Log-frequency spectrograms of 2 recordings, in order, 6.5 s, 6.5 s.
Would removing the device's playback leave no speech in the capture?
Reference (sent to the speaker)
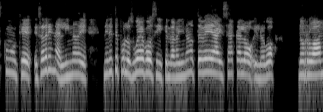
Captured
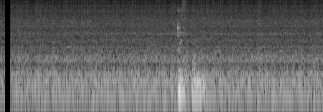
No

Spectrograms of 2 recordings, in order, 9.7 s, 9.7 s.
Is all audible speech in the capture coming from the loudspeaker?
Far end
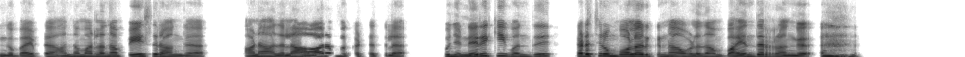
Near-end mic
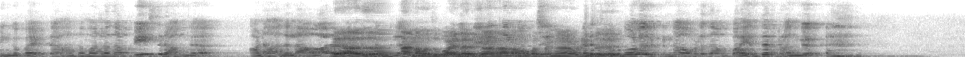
No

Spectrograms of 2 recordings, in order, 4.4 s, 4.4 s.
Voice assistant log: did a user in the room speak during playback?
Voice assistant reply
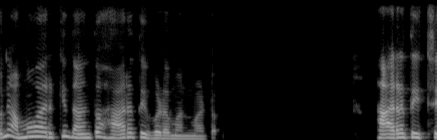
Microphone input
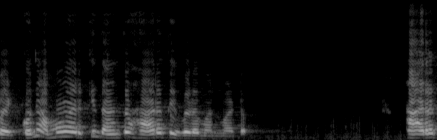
No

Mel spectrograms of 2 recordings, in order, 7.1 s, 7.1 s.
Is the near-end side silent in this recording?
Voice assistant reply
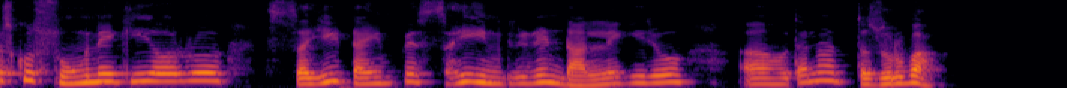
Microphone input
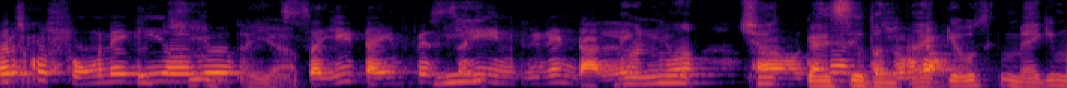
No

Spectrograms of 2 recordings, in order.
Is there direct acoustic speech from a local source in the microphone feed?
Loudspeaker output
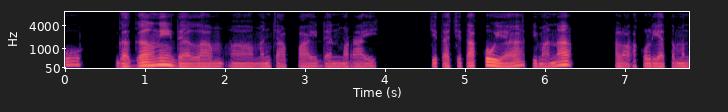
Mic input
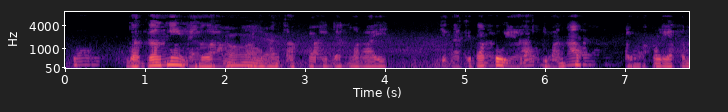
Yes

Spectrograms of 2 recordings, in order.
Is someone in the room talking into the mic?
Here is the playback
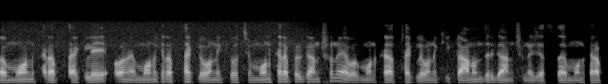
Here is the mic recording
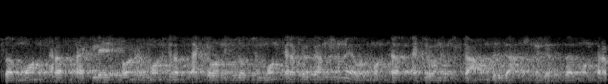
No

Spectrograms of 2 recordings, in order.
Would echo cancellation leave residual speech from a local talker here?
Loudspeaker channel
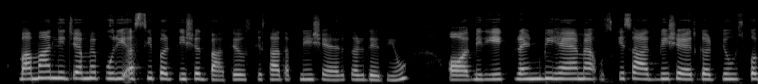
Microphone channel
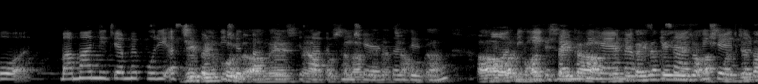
Yes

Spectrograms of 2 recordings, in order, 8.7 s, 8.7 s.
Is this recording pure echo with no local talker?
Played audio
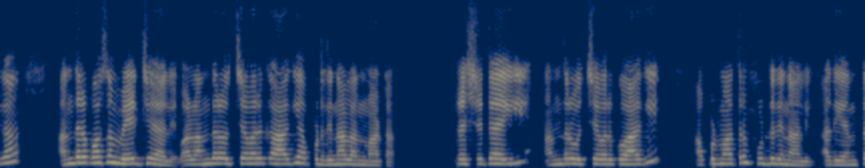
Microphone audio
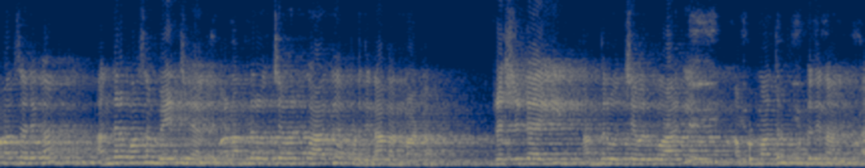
No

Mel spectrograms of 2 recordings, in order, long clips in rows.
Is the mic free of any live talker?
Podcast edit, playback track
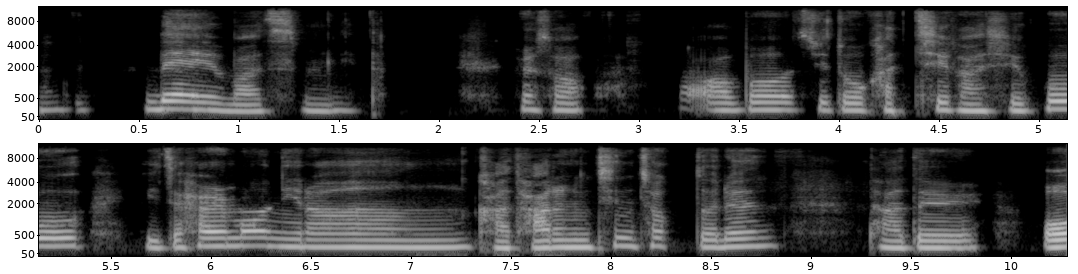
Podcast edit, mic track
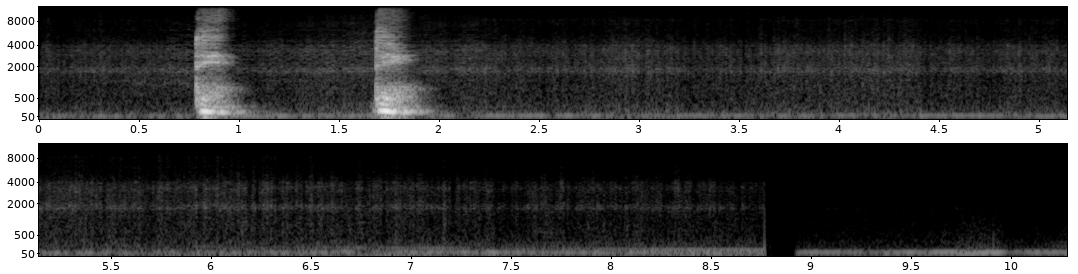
No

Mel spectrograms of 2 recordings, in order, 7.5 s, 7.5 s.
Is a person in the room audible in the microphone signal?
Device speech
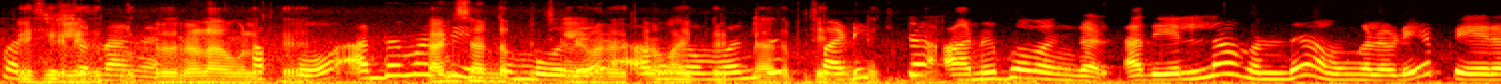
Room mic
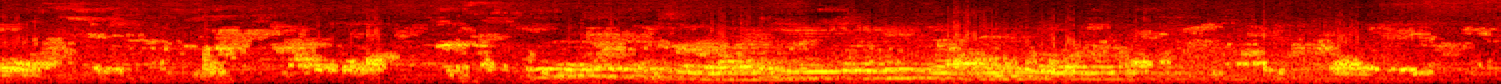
Yes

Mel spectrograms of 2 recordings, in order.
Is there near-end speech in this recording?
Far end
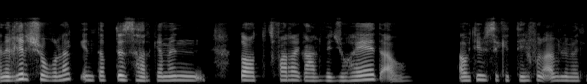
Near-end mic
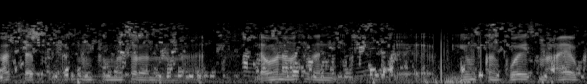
Yes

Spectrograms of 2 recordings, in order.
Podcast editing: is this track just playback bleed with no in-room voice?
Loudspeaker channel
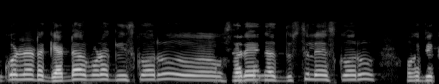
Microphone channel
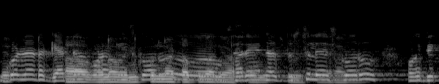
No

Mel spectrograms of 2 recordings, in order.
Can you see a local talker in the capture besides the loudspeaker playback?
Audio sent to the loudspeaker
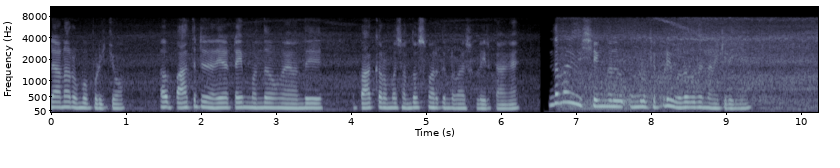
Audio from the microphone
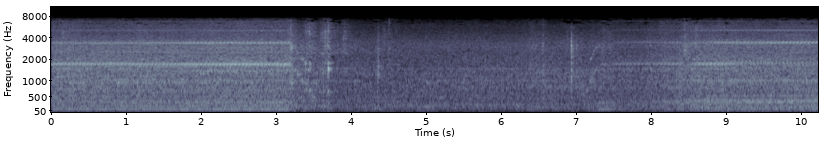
No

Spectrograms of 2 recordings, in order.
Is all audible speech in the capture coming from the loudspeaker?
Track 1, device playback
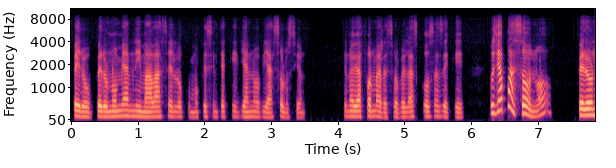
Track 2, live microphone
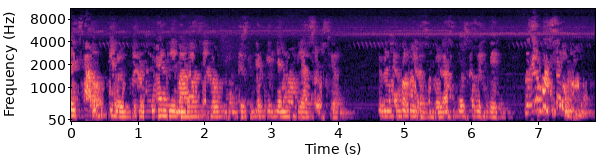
Yes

